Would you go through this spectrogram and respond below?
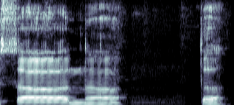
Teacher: हम उच्चारण में पढ़ेंगे स न त तो ऐसे ये आधा आधा न होगा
